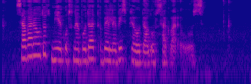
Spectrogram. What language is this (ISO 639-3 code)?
kat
